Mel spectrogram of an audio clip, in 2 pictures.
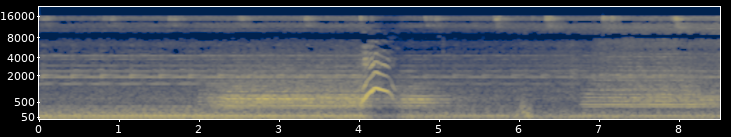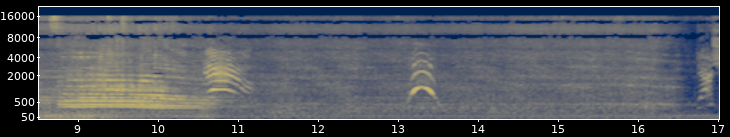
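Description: Lead Amtrak P32-8 diesel locomotive sounding its multi-note air horn for the grade crossing as it approaches: one long blast, then a second, longer blast that swells louder, over the low rumble of the train.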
